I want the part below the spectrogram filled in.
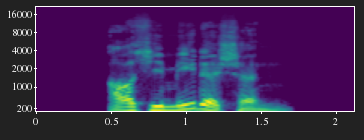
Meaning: inflection of archimedisch: 1. strong genitive masculine/neuter singular 2. weak/mixed genitive/dative all-gender singular 3. strong/weak/mixed accusative masculine singular 4. strong dative plural
- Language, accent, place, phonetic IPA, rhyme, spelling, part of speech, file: German, Germany, Berlin, [aʁçiˈmeːdɪʃn̩], -eːdɪʃn̩, archimedischen, adjective, De-archimedischen.ogg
